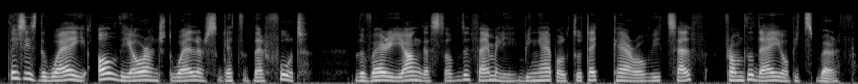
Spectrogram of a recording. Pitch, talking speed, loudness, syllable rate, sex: 185 Hz, 210 wpm, -19 LUFS, 5.1 syllables/s, female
